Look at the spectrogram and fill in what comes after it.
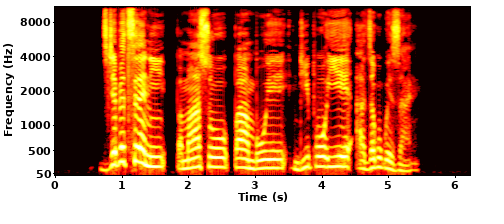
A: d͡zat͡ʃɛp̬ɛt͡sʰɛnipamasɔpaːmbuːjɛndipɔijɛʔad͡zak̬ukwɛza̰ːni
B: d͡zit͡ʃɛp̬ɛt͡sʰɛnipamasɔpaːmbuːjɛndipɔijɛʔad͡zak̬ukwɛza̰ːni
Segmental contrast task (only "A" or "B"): B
